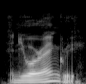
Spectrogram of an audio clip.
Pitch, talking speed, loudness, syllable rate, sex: 115 Hz, 280 wpm, -15 LUFS, 8.5 syllables/s, male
